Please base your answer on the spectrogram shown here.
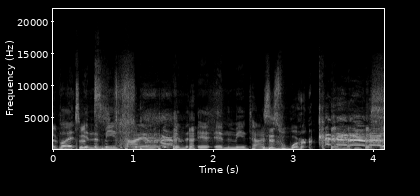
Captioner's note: laughing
